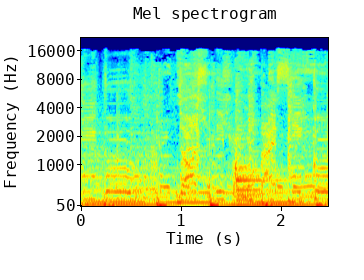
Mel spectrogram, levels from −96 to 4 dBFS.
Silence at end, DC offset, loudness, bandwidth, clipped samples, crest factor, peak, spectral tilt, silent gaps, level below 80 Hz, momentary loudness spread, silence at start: 0 s; under 0.1%; -17 LUFS; 17 kHz; under 0.1%; 12 dB; -2 dBFS; -4.5 dB/octave; none; -18 dBFS; 3 LU; 0 s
